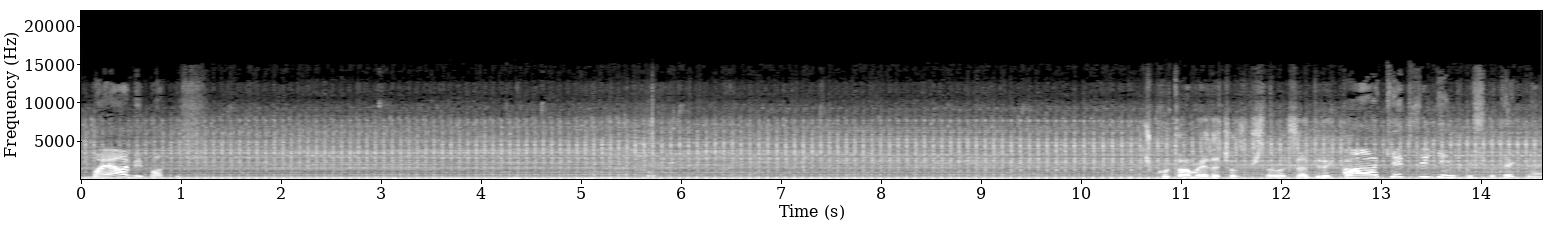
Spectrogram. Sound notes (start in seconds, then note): 1.6 engine sound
